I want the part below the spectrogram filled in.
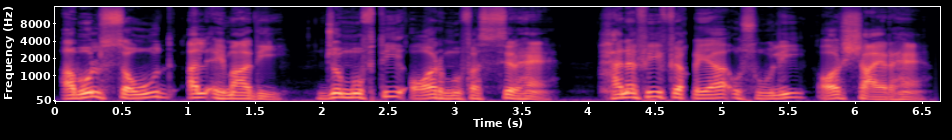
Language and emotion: Urdu, neutral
